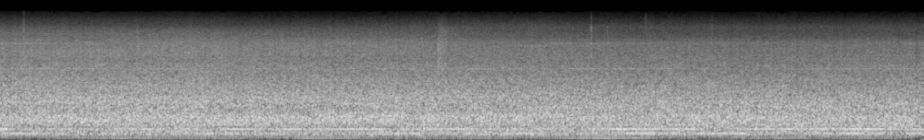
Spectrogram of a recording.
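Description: A stationary train hums steadily in a large echoing hall.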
